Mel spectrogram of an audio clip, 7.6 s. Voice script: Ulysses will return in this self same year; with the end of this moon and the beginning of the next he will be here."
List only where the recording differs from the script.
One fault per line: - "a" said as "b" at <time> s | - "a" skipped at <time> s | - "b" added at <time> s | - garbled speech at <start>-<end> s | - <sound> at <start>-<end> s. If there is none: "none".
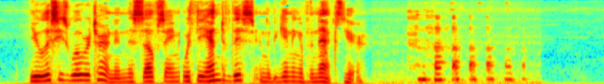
- "year" skipped at 2.2 s
- "moon" skipped at 3.2 s
- "he will be" skipped at 4.3 s
- laugh at 5.1-6.6 s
